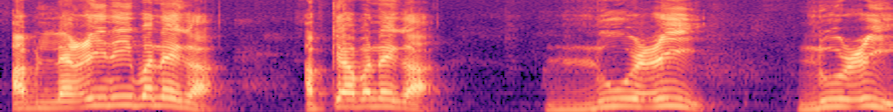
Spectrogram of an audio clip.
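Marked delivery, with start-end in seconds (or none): 2.7-4.5 higher "लुई" with u in the first syllable; joined-sound demo. Shown as a demonstration. Teacher showing lu is carried over, higher sustained "लुई". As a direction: join "लू" and "ई" into "लुई". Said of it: "क्योंकि आपने लू पढ़ा है".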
